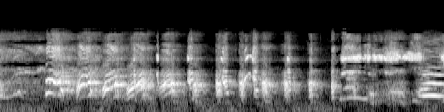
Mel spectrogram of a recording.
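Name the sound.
rooster crowing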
